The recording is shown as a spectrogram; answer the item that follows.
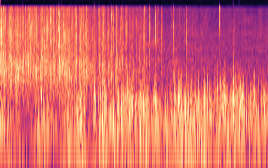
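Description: Applause from the stands dying away about halfway through, over wind buffeting the microphone with a low rumble.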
